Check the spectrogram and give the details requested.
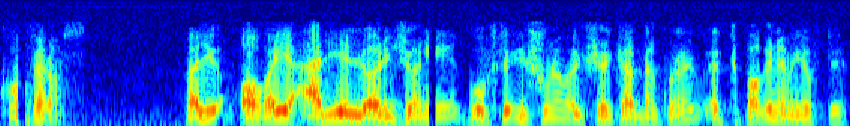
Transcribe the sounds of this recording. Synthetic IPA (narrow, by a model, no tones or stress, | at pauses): kʰonfeɾɒ̰ns | væliːɒːɣɒːjeʔæliːjelɒːɾiːd͡ʒɒːniɡoft̪eiːʃunæmæɟæʃe̞ɾcʰæt̪næko̞neet̪ʰːe̞fɒːɣiːnemijo̞ft̪e̞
